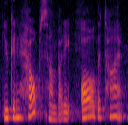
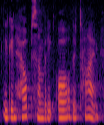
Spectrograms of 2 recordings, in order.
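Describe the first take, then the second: No difference in how they are said.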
